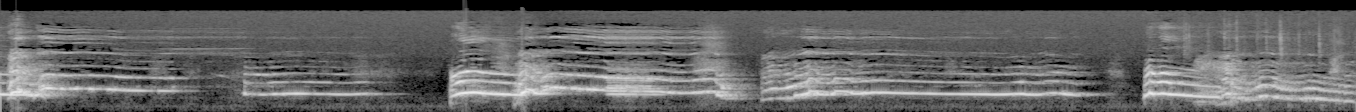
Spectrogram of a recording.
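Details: Pet whippet bitch howling in long tonal stretches, each held a second or more, some gently wavering, separated by sudden silent breaks where the sound stops mid-howl before resuming.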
